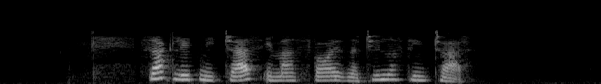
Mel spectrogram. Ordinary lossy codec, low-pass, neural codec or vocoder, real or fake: AAC, 16 kbps; 7.2 kHz; none; real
